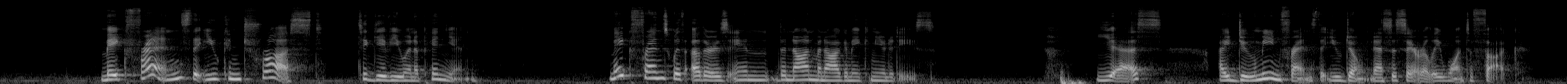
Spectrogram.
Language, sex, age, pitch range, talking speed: English, female, 40-59, 185-270 Hz, 125 wpm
